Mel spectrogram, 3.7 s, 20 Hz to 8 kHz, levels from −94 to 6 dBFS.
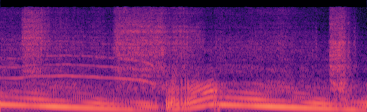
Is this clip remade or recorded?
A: recorded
